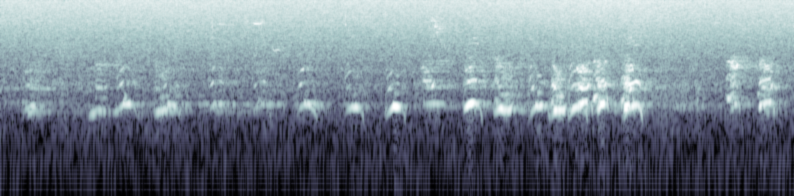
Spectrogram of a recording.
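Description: Basset Fauve de Bretagne hounds giving tongue on a rabbit's scent: a string of short baying yelps, sparse at first, then overlapping and coming faster from about four seconds in, with a brief gap and two more calls near the end.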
